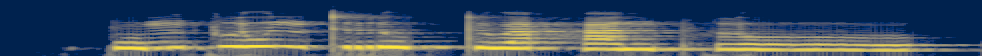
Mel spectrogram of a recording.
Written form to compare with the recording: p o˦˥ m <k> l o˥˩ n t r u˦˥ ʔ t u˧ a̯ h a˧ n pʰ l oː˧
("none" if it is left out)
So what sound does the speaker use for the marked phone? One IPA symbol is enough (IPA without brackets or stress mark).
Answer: k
